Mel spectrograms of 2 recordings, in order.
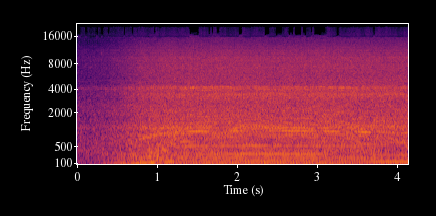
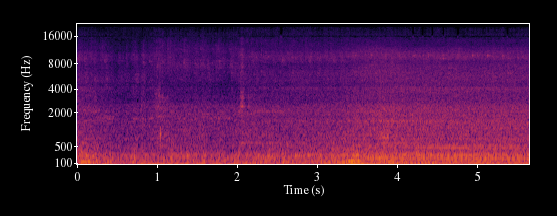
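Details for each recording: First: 2005 Mazda 6 3.0L V6 with lean codes P2195/P2197, restarted after clearing codes: idle wavers and dips unevenly, stumbling when short-term fuel trim ramps to 25% then drops; lean stumble at idle, later traced to a cracked cylinder head. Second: 2005 Mazda 6 3.0L V6, codes cleared, five gallons of fuel added to dilute alcohol left in the tank: fairly even idle with a couple of light revs, no stumbling or misfire; normal idle, owner thinks a purge valve problem is possible.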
